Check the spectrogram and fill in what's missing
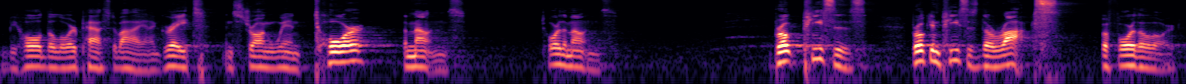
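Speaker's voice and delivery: slow, weighty reading that swells on the storm; dramatic scripture reading. Acted. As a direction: read it like thunder rolling.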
